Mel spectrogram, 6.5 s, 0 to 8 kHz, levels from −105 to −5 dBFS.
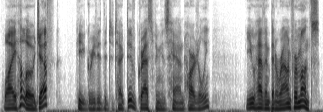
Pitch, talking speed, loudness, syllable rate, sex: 105 Hz, 160 wpm, -18 LUFS, 5.2 syllables/s, male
